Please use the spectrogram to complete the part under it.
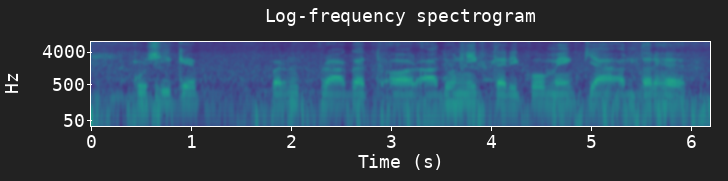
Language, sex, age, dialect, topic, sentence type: Hindi, male, 18-24, Hindustani Malvi Khadi Boli, agriculture, question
